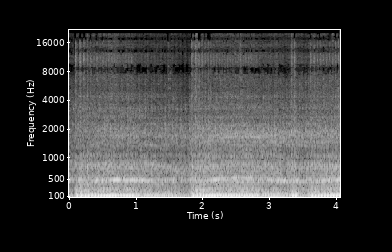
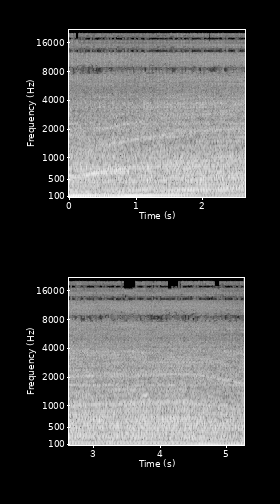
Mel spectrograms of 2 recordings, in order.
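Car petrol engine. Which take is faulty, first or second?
first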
